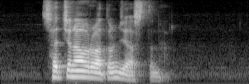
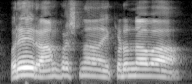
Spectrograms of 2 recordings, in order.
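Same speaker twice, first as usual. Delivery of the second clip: calling out; 8 semitones higher, 8 dB louder than usual. Retold or imitated. Friend calling out at bus stand.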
